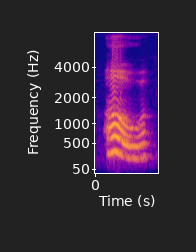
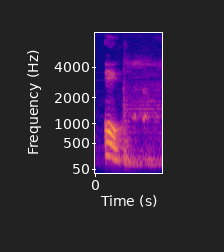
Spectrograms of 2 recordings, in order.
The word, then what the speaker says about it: O: You just need to remember not to put that W sound at the end. It's not O like we say in English, just plain O.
